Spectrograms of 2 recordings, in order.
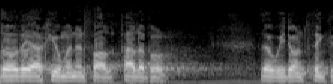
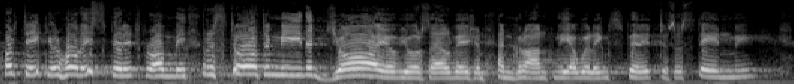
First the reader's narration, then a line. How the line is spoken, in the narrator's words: cried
